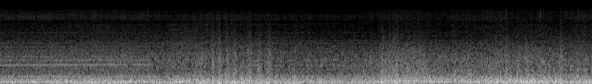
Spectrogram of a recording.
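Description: Yamaha R6 sport bike's inline-four engine running at road speed, with wind rushing over the microphone in a steady drone.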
